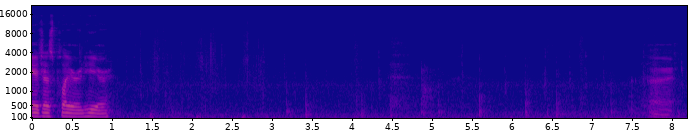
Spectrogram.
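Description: Footsteps tap softly on a wooden floor.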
